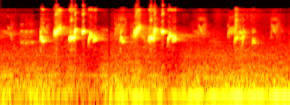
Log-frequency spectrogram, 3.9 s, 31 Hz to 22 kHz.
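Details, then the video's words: Red-whiskered bulbul song in the Pa La-u style, used to train captive birds to copy: two lively phrases of fast, bright, warbled whistles, then a softer echoing phrase, with a faint low hum throughout. "นกกรงหัวจุก | รวมเสียงร้องเบิ้ล 23 นับดอก แม่บท ลากหวาย เพลงป่าละอู คมชัด 100% ไว้ก็อปนก"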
